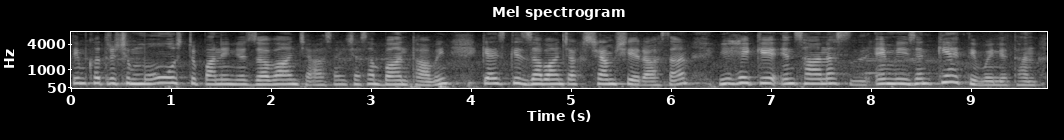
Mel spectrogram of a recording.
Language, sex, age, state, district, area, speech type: Kashmiri, female, 18-30, Jammu and Kashmir, Ganderbal, rural, spontaneous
